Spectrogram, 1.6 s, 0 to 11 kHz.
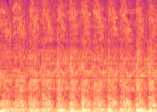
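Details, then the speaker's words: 2008 Freightliner Sprinter with the 3.0-litre engine, codes cleared: the starter cranks at an even rhythm but it never starts; code P0335, crankshaft position sensor no signal, returns. "i'm cranking the engine so the engine cranks but it doesn't start"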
